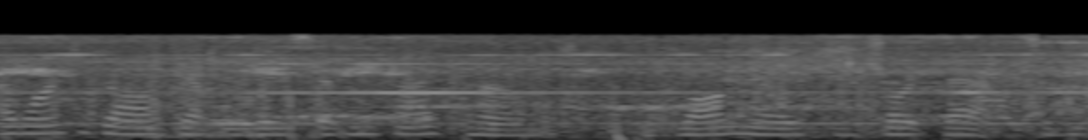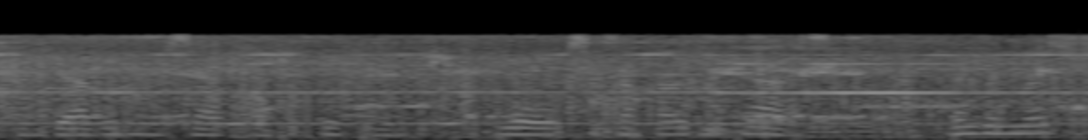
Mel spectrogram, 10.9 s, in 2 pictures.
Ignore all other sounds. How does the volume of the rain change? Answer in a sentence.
The loudness of the rain stays about the same.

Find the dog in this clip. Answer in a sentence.
The dog can't be heard in this clip.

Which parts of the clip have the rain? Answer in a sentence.
You can hear the rain from 0.0 to 10.8 s.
